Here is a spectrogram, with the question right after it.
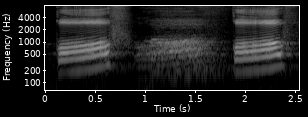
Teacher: تو ہم کوشش کیا کریں کہ قوف کو قوف کی ادائیگی پر ہی رکھنا ہے اور کاف کو کاف کی ادائیگی پر ہی رکھنا ہے۔ قوف، تھوڑا سا منہ کو گول کر کے اور موٹا قوف ادا ہو جائے گا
